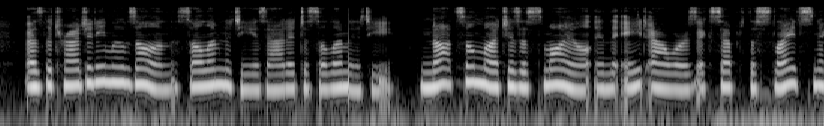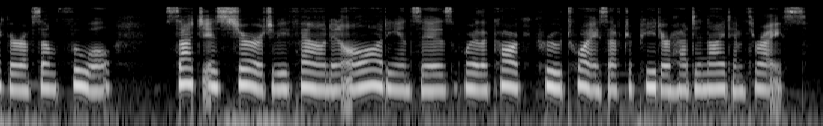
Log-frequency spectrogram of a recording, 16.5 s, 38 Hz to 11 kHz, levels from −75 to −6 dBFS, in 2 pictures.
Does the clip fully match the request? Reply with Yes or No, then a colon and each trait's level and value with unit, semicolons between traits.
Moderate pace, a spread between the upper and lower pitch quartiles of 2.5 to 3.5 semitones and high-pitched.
Yes: average, 175 wpm; average, 2.8 semitones; high, 210 Hz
